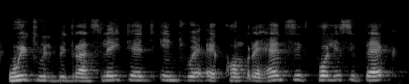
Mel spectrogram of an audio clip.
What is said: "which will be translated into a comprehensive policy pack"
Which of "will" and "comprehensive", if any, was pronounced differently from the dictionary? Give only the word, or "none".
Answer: none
